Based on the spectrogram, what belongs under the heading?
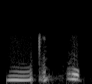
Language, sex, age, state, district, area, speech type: Manipuri, female, 18-30, Manipur, Kangpokpi, rural, conversation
